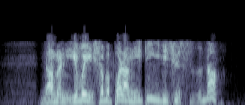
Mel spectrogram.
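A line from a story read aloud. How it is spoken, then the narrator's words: Roaring. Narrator (Chinese): 小马的笑声突然停顿，大吼一声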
